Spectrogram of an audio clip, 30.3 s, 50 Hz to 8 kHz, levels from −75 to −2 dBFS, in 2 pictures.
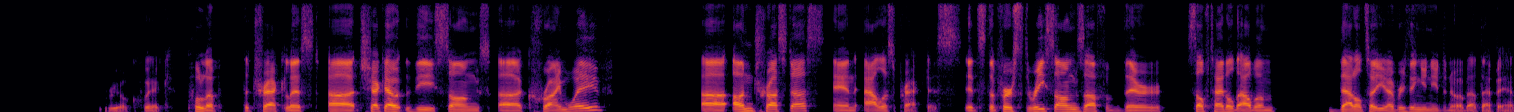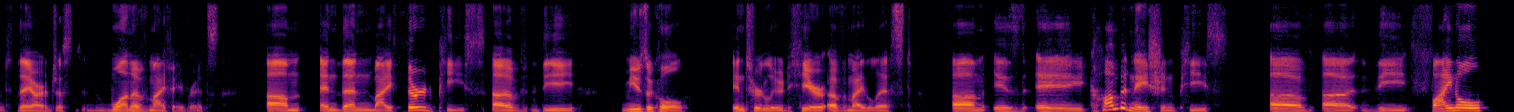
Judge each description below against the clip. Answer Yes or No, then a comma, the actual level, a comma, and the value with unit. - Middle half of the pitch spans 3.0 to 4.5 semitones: Yes, average, 3.5 semitones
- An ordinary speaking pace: Yes, average, 145 wpm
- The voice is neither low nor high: No, low, 115 Hz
